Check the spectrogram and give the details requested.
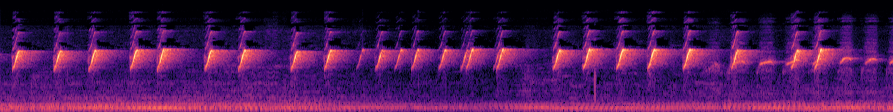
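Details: Lure call of the sooty-headed bulbul for attracting birds: a fast, near-continuous series of about thirty bright rising chirps, several per second, some softer notes near the end, over a faint low hum.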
